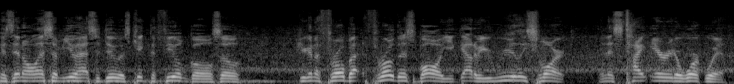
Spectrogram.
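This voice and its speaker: A man with an ordinary speaking voice, fairly high in pitch, talks at a fairly quick pace with fairly even intonation. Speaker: color analyst / broadcast partner. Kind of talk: football analysis commentary.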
